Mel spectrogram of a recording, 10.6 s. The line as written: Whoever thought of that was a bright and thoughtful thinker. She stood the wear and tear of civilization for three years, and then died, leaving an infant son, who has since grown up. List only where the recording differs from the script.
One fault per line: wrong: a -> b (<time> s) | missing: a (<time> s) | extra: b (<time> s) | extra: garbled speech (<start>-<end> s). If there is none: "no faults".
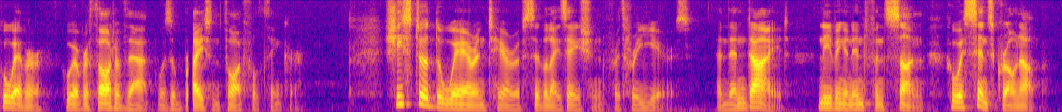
extra: whoever (0.6 s)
